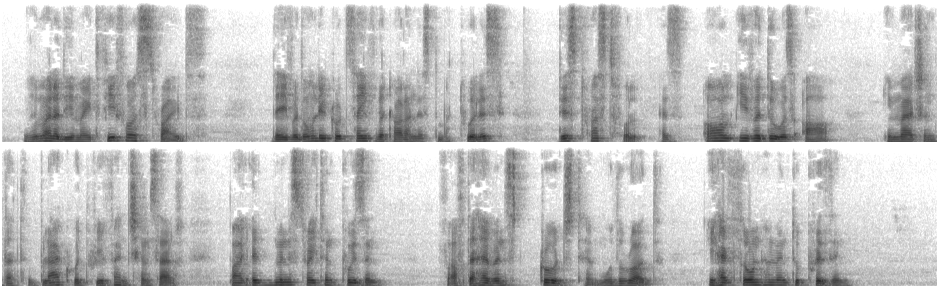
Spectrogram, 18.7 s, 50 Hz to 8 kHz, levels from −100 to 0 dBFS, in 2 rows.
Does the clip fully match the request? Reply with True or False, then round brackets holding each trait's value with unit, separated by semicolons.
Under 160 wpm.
True (140 wpm)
